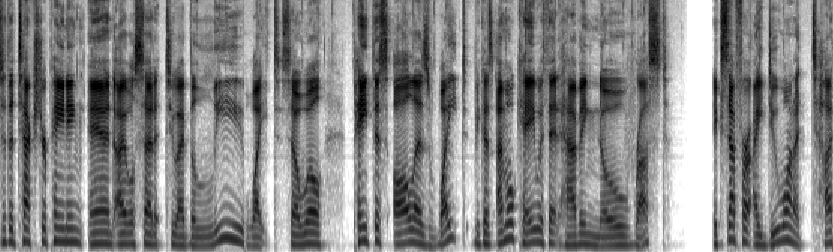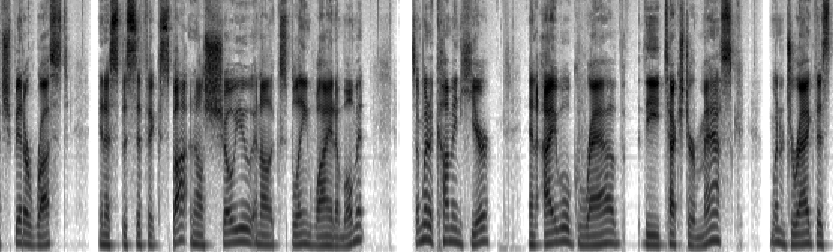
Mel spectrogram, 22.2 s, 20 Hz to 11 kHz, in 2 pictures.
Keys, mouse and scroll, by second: 2.2 click, 2.9 click, 3.2 click, 3.2 shift+middle click, 3.5 click, 3.8 click, 4.6 click, 5.0 click, 5.3 click, 5.6 click, 5.9 click, 6.5 middle click, 6.9 click, 7.2 click, 7.7 middle click, 8.3 click, 8.5 click, 9.1 middle click, 9.3 click, 9.8 middle click, 11.7 click, 12.2 middle click, 12.9 click, 13.4 middle click, 14.2 click, 14.8 middle click, 15.2 click, 15.8 middle click, 17.3 middle click, 17.7 shift+middle click, 17.9 shift+middle click, 18.2 middle click, 18.7 shift+middle click, 19.2 middle click, 20.2 shift+middle click, 21.0 middle click, 21.2 shift+middle click, 21.6 click, 21.9 click.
